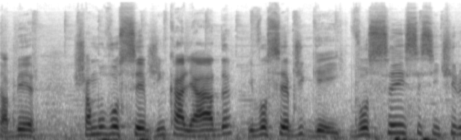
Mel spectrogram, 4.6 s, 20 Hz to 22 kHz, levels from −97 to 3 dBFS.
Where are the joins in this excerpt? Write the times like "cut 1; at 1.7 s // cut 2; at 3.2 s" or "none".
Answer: cut 1; at 1.5 s // cut 2; at 2.9 s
